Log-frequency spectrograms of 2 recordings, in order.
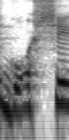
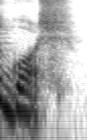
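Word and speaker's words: gauche: इसको कैसे प्रोनाउंस करेंगे ये ऐसा लग रहा है जैसे गोशे लिखा है इट इज नॉट गोश इट इज गोश जी ए यू सी एच ई गोश और इसको ये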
